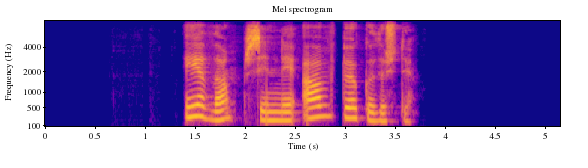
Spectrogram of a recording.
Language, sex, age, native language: Icelandic, female, 20-29, Icelandic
